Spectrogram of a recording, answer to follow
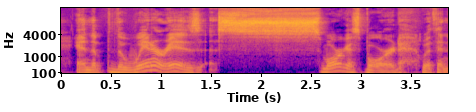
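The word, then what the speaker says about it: smörgåsbord: a pretty good number say schoras board I say smorgus board with an s i more often say Buffet though I have heard people say Buffett but I'm not going to take a poll on that my mom says morus board she does not say Buffet though she says bouet like Mom it's Buffet no it's bouet Mom it's smorgasport no it's schoras sport okay mom um icy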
